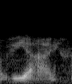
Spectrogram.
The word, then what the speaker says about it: Vi: Uh, that was Classic Residence by Hyatt, which went on to become V, uh, VI. Uh, uh, that's often mispronounced, but it's V.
